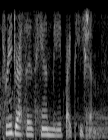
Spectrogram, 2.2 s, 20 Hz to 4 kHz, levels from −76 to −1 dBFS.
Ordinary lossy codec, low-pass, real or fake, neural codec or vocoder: AAC, 24 kbps; 3.6 kHz; fake; vocoder, 44.1 kHz, 80 mel bands, Vocos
